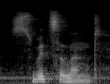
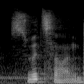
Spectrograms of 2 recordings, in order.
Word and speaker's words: Switzerland: Switzerland, Switzerland. The first syllable is stressed.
